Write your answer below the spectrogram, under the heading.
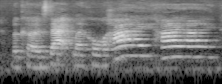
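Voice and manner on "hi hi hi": very high-pitched voice. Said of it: "how low my voice sound".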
